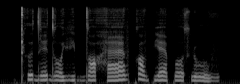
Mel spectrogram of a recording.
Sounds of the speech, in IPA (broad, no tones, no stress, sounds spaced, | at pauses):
ʈʰ ɯ d eː d oː vʲ ɯ b d ɒː h æː v k ɒ v pʲ æː p oː s ɳ u v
